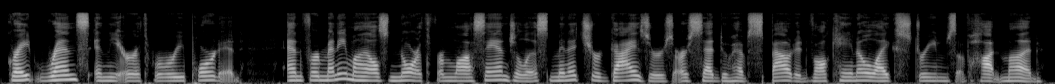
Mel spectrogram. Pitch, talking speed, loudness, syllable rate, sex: 170 Hz, 160 wpm, -22 LUFS, 4.4 syllables/s, female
